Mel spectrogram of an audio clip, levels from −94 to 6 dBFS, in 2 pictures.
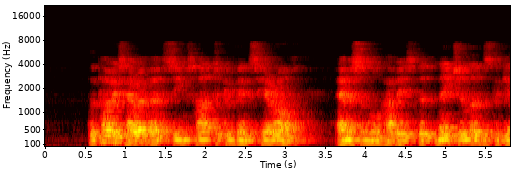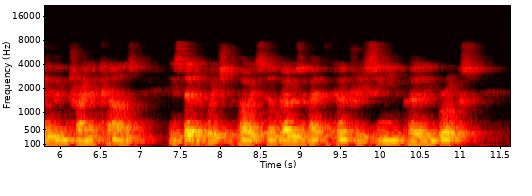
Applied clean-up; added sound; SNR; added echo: none; none; none; reverberation time 0.7 s.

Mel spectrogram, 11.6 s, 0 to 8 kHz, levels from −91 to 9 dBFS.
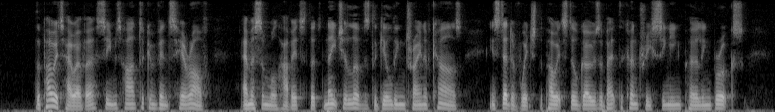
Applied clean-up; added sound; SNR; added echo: none; none; none; none.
